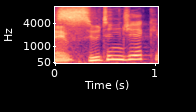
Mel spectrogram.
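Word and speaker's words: Soutendijk: And Well, like, especially when you cast Renee Sutendig, I can't say her last name. Sutenjik, I think. it's Sutenjik, pronounced.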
